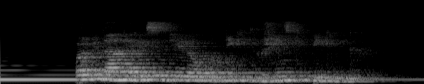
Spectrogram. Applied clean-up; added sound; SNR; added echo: none; Bass guitar; 4 dB; reverberation time 1.2 s.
